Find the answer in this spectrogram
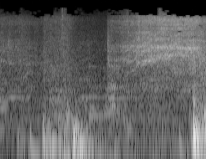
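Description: Small electric motor of a cheap toy remote-control truck whirring, setting in about a second in, with a thump near the end.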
